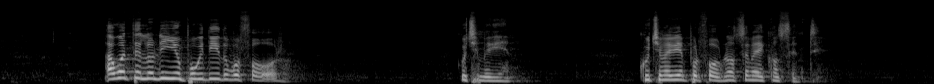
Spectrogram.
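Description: A middle-aged man speaks with emphasis into a microphone, heard through loudspeakers in pauses between phrases.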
